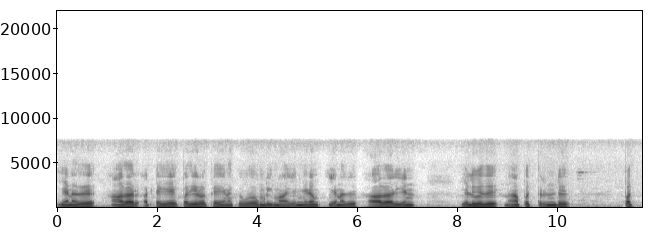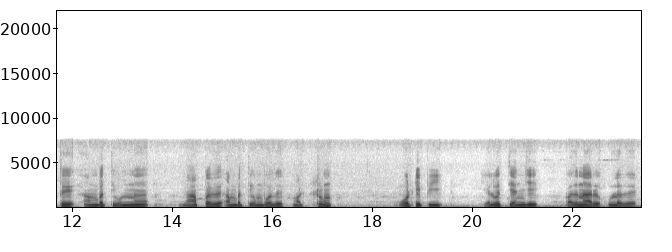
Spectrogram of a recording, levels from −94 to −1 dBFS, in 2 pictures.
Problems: background sounds at intervals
